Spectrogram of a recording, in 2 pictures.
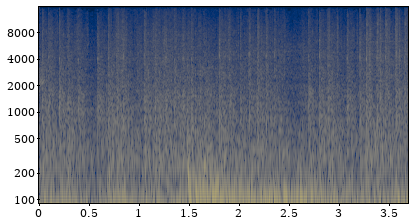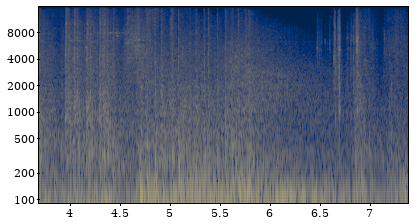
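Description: Rapid automatic gunfire and scattered shots from the PlanetSide 2 online shooter game, dense and continuous at close range, thinning toward the end.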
